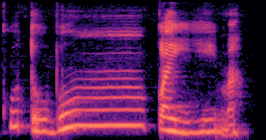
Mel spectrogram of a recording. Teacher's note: कॉफ इख्फा letters में से है, तो हम यहाँ नून को इख्फा करेंगे, ना इजहार करेंगे ना इदगाम करेंगे कॉफ से, बल्कि नून को छुपा लेंगे।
